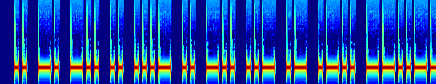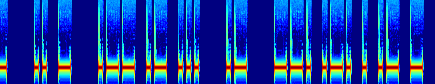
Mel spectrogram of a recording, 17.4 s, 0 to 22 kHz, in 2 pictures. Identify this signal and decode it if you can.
Morse code, heard as a keyed tone, about 15 wpm, 700 Hz. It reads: INDIVIDUAL, IT WAS A GREAT
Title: Sentences from Top 1000 Words - Review Part 4 - 15wpm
